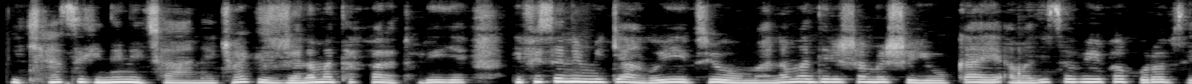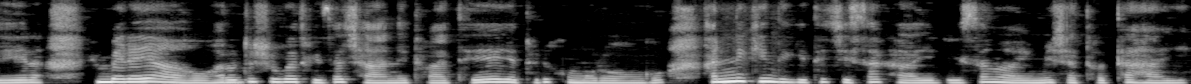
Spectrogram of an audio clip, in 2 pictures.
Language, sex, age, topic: Rundi, female, 18-24, education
